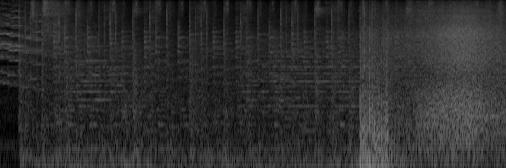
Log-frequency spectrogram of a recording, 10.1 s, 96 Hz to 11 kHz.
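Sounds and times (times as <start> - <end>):
TNT explosion of a warehouse in a video game: 7.2 - 10.1.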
